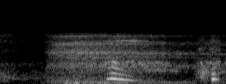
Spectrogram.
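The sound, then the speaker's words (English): Several people draw a deep breath together, a long, airy inhale lasting over a second, followed by a couple of brief, louder breathy puffs at the end. “Let's all three take a breath together. Everyone take a breath.”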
